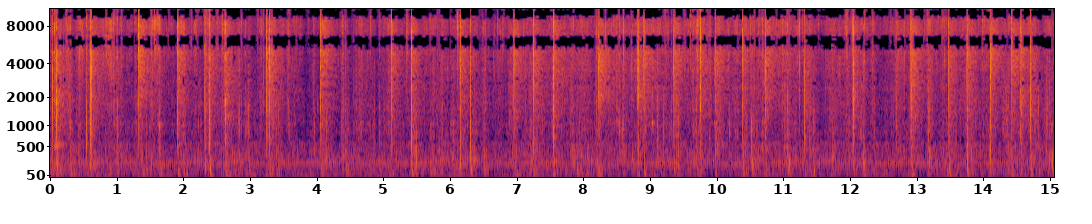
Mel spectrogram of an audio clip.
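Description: A clear plastic bubble wrap sheet is twisted and squeezed between fingers, popping bubbles. A rapid, irregular series of sharp, bright snaps and crackles runs throughout, each pop short and dry over a faint rustling bed.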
